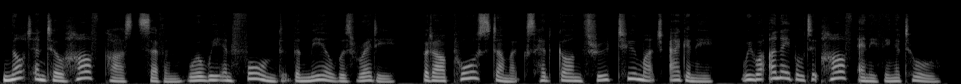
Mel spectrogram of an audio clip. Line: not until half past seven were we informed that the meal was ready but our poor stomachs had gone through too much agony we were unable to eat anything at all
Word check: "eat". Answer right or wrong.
wrong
